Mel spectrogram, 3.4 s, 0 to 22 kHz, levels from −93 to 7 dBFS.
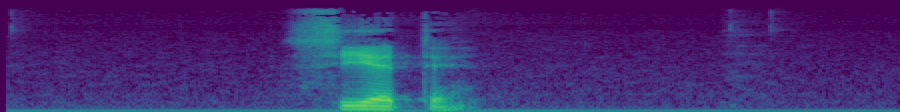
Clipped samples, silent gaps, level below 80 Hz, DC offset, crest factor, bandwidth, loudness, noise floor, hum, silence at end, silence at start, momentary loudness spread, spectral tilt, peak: under 0.1%; none; -48 dBFS; under 0.1%; 24 dB; 16.5 kHz; -20 LUFS; -52 dBFS; none; 1.65 s; 1.1 s; 21 LU; -4.5 dB/octave; -2 dBFS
